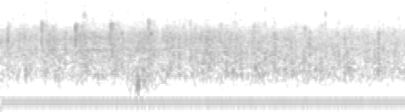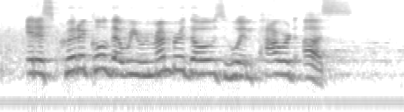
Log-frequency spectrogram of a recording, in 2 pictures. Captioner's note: applause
